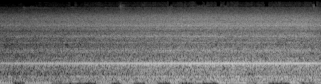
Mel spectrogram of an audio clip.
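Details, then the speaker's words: HP ProLiant DL180 G6 rack-mountable server in open air before soundproofing: loud, steady rushing roar with a thin high tone on top and no change in speed; cooling fans running at full speed. "No, that in fact is the sound of my HP Proliant DL180 G6 rack-mountable server that I've had in the lab for some time now. And as you can hear, the racket it produces is unbearable."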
